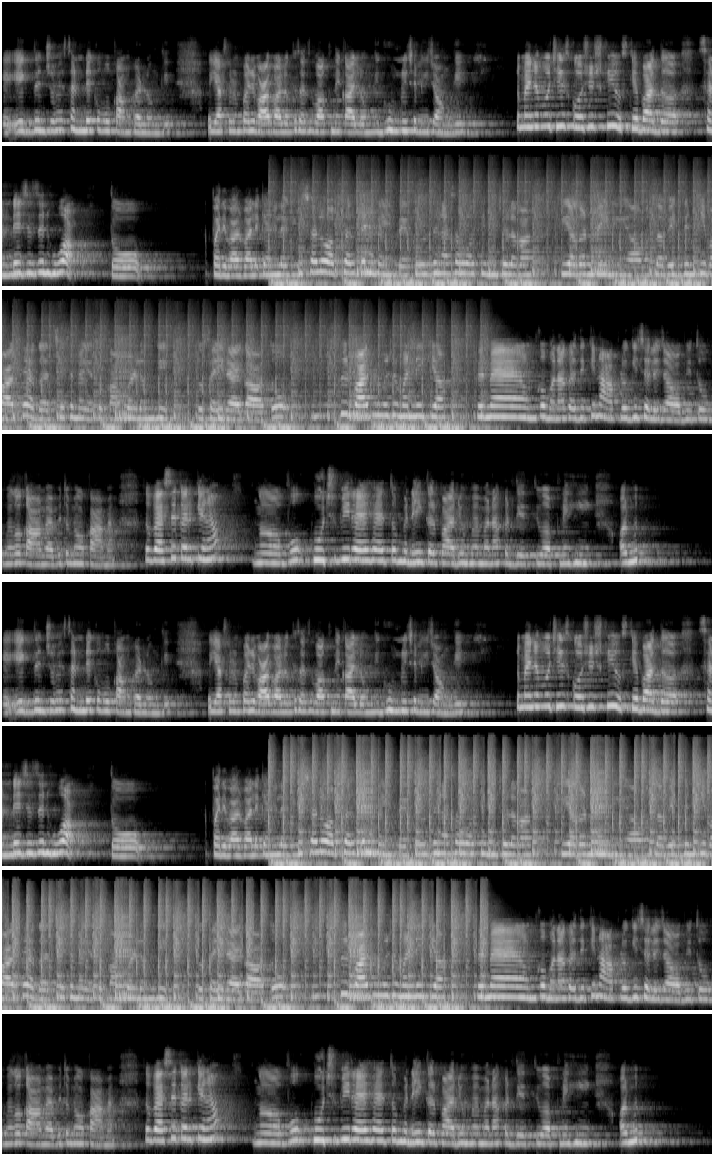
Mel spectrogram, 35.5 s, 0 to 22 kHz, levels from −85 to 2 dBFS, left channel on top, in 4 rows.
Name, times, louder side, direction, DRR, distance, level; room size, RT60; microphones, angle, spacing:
voice 1, 0.0-5.8 6.4-9.8 10.2-10.6 11.5-29.4 29.7-34.6, equal, ahead, 5 dB, 1.8 m, -26 dB
Drum, 12.2-23.8, right 4 dB, 55° right, 1.9 m, -26 dB
27.5 x 22.0 x 9.5 m, 1.2 s
head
